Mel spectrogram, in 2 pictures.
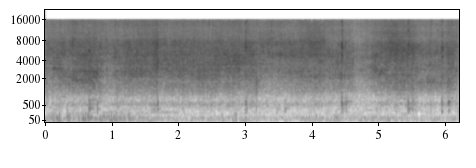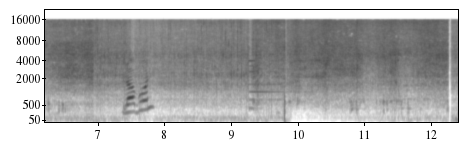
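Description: Potato wedges with spice paste sizzling in hot oil in a metal kadai, just after chili paste has gone in, while a spatula stirs and scrapes them against the pan. About seven and a half seconds in, a brief rising voice-like call.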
